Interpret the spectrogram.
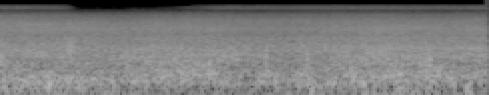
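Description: Heavy rain pouring steadily in a thunderstorm, with wind buffeting the microphone in a low rumble.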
